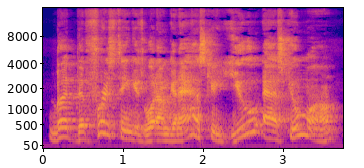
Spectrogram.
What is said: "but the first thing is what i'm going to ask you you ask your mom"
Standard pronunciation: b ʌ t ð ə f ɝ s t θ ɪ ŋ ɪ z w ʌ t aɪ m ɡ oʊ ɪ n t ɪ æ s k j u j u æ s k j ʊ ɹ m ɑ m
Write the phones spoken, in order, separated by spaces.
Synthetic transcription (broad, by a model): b ʌ t ð ə f ɝ s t θ ɪ ŋ ɪ z w ʌ t aɪ m ɡ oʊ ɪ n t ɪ æ s k j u j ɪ æ s k j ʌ m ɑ m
